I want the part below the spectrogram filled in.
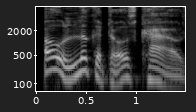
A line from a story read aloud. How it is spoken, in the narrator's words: exclaimed the aunt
